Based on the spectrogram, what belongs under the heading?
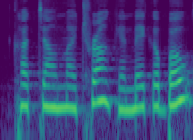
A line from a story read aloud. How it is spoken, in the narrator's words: said the tree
